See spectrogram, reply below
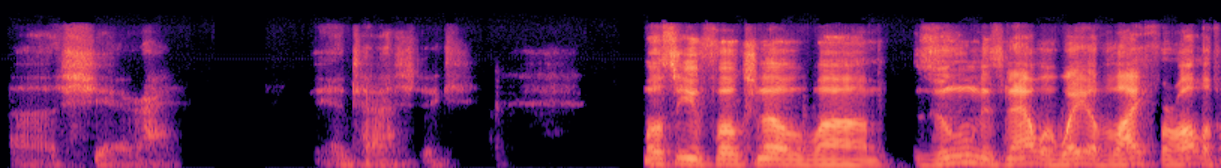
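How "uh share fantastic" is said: muttered under breath to self; barely voiced self-talk; whispered aside. Real, not acted. Muttering while sharing screen.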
